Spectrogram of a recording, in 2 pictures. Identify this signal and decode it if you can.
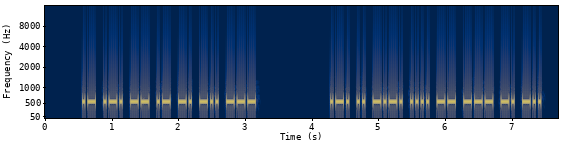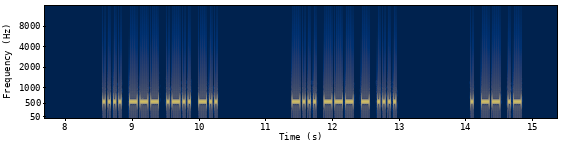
Morse code, heard as a keyed tone, about 30 wpm, 550 Hz. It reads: ARMANDO RICHMOND HOLD BOTH EMA
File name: Ultimate Word List / 30WPM Ultimate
